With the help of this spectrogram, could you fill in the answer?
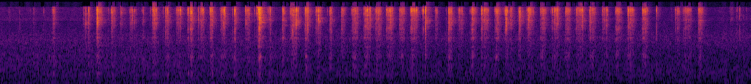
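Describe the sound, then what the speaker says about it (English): Hand sanding of a workpiece: quiet, rhythmic scratchy strokes repeat about twice a second, close and alone, with no voices. "Sanding, I need to sand this a little bit more."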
